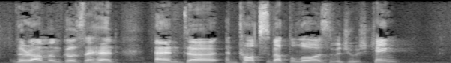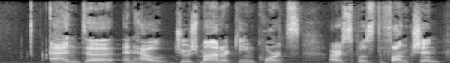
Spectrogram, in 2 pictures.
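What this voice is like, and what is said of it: Voice congested from a cold. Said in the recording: “I have a little cold.”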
